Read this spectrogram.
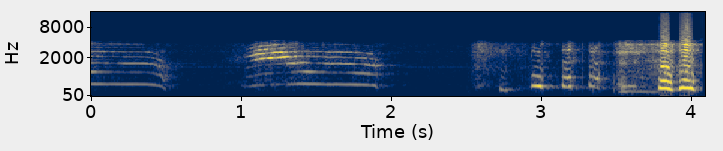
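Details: Domestic cat reacting to a recorded cat's calls: two clear, sustained meows, the second longer and slightly rising, then a quick run of short, choppy sounds and loud noisy bursts at the end.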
